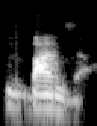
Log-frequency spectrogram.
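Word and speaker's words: Mbanza: would pronounce this is you would make the sound of the m and then the hard b so banza that's how it would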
